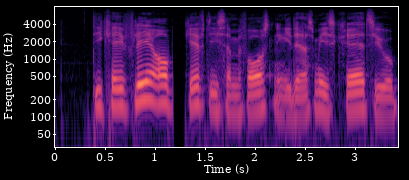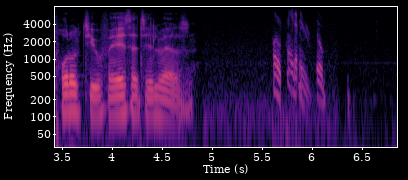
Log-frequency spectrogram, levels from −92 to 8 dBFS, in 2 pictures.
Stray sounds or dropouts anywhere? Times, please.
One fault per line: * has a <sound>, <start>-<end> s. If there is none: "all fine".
* has a dropout, 1.2-1.3 s
* has a chirp, 5.6-6.2 s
